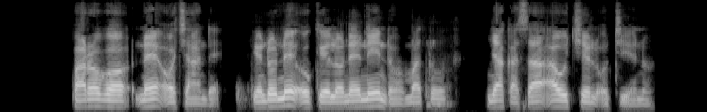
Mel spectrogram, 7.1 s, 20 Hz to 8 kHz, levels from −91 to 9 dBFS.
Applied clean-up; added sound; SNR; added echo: neural mask model Resemble Enhance denoiser.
